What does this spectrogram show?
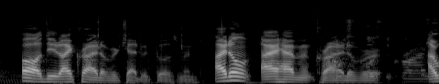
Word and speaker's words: Chadwick Boseman: Chadwick Boseman. Chadwick Boseman, he said. I said his name wrong. Yes, Chadwick Boseman.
